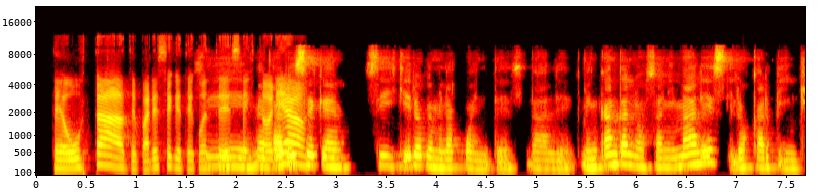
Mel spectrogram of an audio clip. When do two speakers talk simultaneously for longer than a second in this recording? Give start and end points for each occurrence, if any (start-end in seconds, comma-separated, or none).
1.6-2.9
